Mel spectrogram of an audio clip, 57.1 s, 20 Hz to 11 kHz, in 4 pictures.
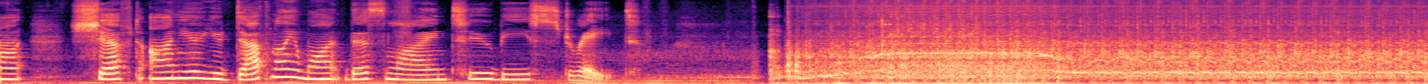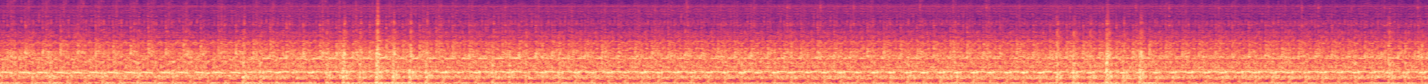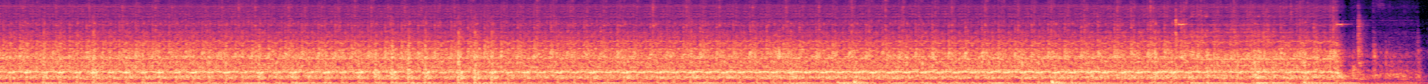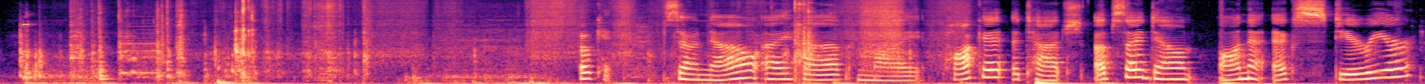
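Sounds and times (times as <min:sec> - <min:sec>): electric sewing machine stitching: 0:07.5 - 0:44.7.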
